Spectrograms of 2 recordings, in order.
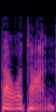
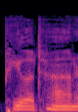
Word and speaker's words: Peloton: Apparently, Peloton has a problem, and some people have a problem with Peloton. – Yeah. And good job pronouncing that. I tend to kind of pronounce it wrong, like Peloton or something like that.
